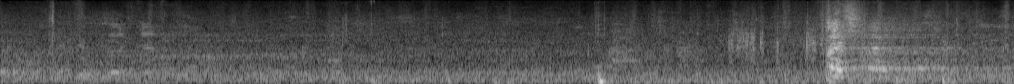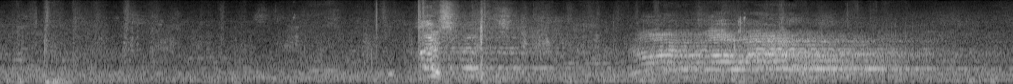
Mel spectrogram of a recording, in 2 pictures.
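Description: Sounds of a boxing bout in a large hall: a single sharp thud about three seconds in, short shouted calls from around the ring about four and seven seconds in, and a longer call near the end.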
